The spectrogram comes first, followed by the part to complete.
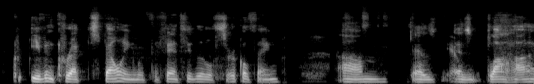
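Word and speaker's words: blåhaj: little circle thing, as blaha, as what we pronounce as blaha. And then when I asked it to speak it on their little push your little microphone or speaker button, it's a blue high.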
